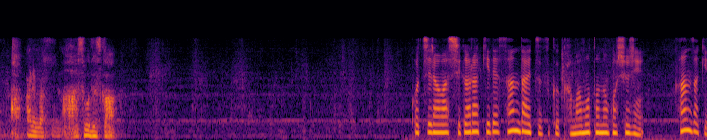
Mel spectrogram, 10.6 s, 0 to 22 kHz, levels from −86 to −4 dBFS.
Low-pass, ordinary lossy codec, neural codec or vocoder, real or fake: 7.2 kHz; none; none; real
